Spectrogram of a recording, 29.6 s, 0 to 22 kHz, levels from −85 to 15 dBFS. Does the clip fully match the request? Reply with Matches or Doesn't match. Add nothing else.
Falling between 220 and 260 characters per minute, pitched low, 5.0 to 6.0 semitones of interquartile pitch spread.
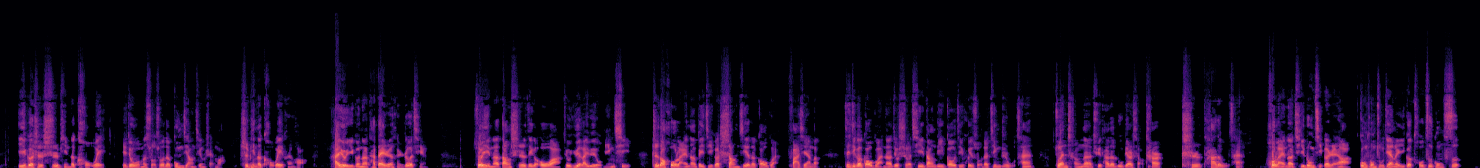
Doesn't match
